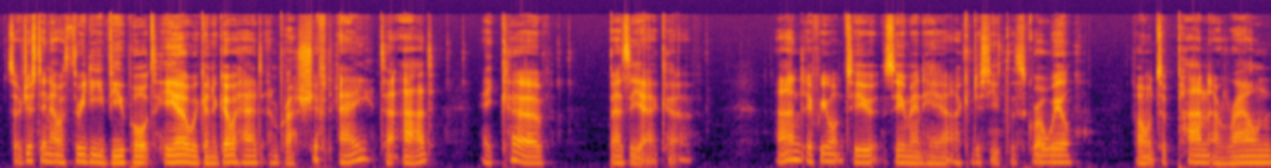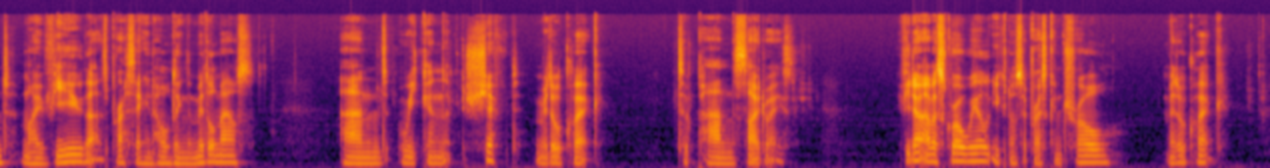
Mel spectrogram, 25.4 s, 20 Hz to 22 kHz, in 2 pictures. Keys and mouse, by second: 2.0-2.5 middle drag, 6.5-6.9 middle drag, 11.4-15.4 middle drag, 17.3-19.4 shift+middle drag, 23.2-24.6 ctrl+middle drag.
